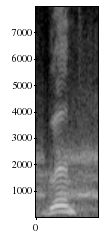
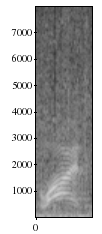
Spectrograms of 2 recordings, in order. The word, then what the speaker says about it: Blind: It's pronounced blind. Roger that. Now it's a party. Young, cover the wing. Of course. Smalling, don't let them through. They're everywhere. Blind, move forward. It's blind, like wind.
